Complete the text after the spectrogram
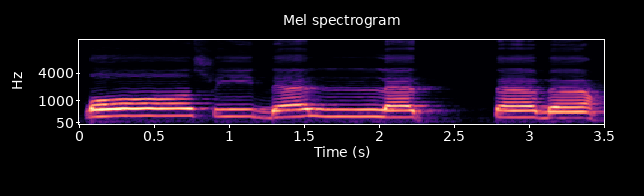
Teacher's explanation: Ini dinamakan idgham bila gunnah. Maka fathahtain dibaca secara melebur tanpa gunnah yang dipanjangkan.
